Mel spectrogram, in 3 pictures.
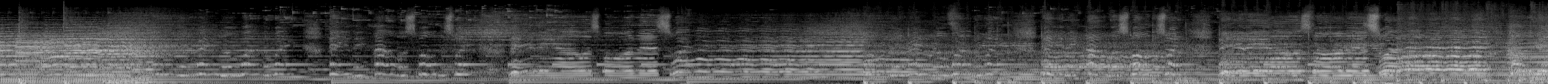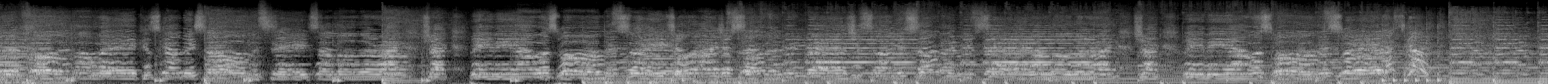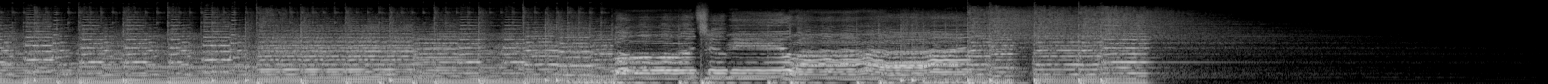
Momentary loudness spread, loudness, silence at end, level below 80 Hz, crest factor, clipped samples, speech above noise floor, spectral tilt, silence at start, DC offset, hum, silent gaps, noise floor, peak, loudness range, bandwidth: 9 LU; -19 LUFS; 3.3 s; -32 dBFS; 18 dB; under 0.1%; 48 dB; -4 dB/octave; 0 s; under 0.1%; none; none; -67 dBFS; -2 dBFS; 7 LU; over 20 kHz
